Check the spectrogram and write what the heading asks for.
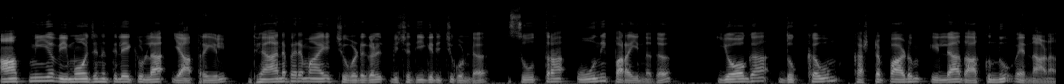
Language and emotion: Malayalam, neutral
